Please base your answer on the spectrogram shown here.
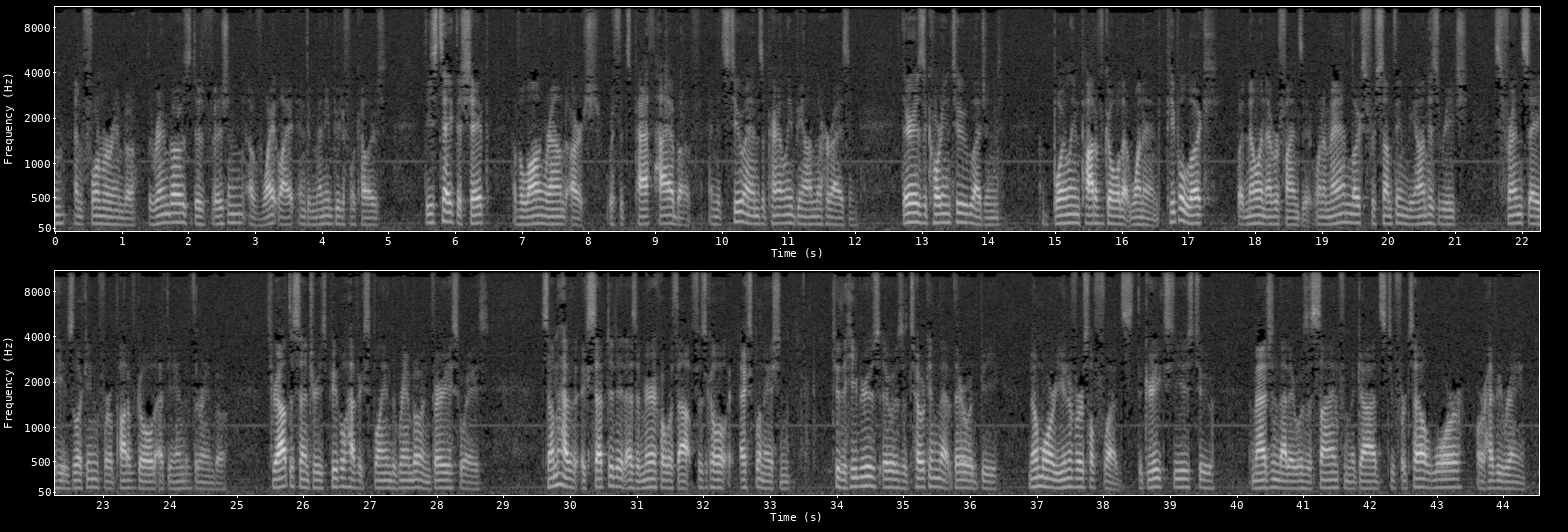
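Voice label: nebraska, International Dialects of English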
